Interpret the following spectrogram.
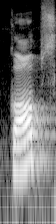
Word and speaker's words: corpse: Answer के sentence number 5 में कॉप्स की स्पेलिंग पर ध्यान दीजिए। CORPSE। यहाँ पर R फॉर राहुल साइलेंट है तथा इसका अर्थ होता है अ डेड बॉडी, अर्थात शव या लाश।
